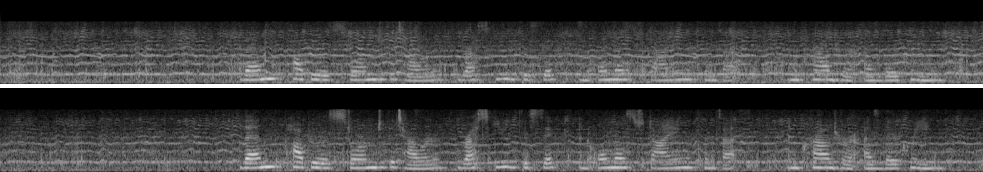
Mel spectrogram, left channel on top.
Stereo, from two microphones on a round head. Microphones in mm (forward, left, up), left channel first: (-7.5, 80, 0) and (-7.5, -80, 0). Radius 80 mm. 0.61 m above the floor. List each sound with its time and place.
2.4 s a woman speaking: 35° right (ahead or behind), 0.8 m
